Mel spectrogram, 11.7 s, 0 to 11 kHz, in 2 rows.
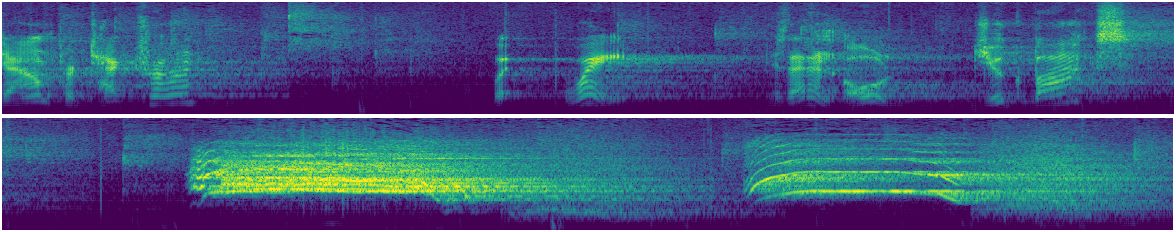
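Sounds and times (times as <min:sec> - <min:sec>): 
speech: 0:00.0 - 0:01.5, 0:02.4 - 0:05.8
recorded screams played as Halloween effect: 0:06.8 - 0:11.3.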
